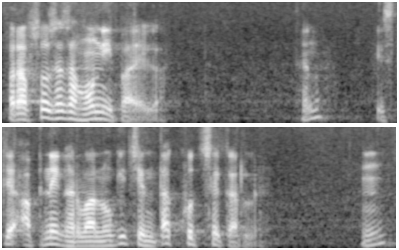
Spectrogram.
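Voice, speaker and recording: A man's voice: medium pitch, normal speed, creaky. A man hosting a live stream, commenting sarcastically on video clips and answering viewers' comments in a mocking, scolding way.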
